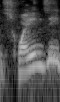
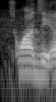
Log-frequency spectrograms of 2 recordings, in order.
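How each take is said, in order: First: "Swainsey" with a long "ay", like "swain"; unsure pronunciation. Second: "Swansea" with an open "ah", SWAHN-zee; corrected pronunciation. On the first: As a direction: try "Swainsey" as SWAYN-zee, questioning. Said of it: "is it Swainsey?". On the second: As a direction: say "Swansea" like "swan" plus "zee". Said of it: "Okay, gotcha". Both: Real, not acted.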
